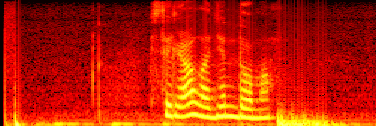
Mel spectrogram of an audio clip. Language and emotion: Russian, neutral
